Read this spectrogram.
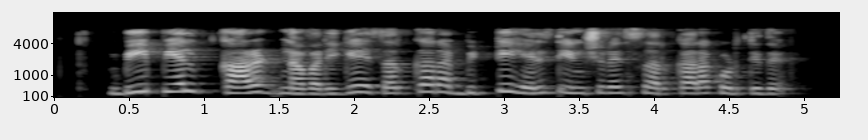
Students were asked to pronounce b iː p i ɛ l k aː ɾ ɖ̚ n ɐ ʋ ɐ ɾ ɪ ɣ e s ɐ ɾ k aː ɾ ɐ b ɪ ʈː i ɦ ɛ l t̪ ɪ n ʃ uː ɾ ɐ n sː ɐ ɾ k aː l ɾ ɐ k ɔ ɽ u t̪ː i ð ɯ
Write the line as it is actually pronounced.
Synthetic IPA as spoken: b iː p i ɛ l k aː ɾ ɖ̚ n ɐ ʋ ɐ ɾ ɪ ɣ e s ɐ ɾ k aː ɾ ɐ b ɪ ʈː i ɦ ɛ l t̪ ɪ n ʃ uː ɾ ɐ n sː ɐ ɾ k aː ɾ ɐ k ɔ ɽ ɯ t̪ː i ð ɯ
